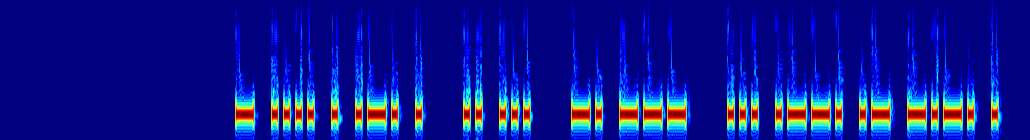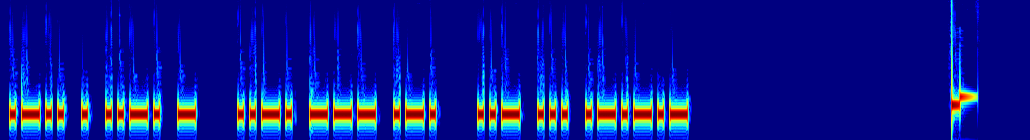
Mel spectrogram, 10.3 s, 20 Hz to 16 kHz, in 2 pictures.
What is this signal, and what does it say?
Morse code, heard as a keyed tone, about 40 wpm, 700 Hz. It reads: THERE IS NO SPACE LEFT FOR US.
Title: Sentences from Top 1000 Words - Review Part 5 - 40wpm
